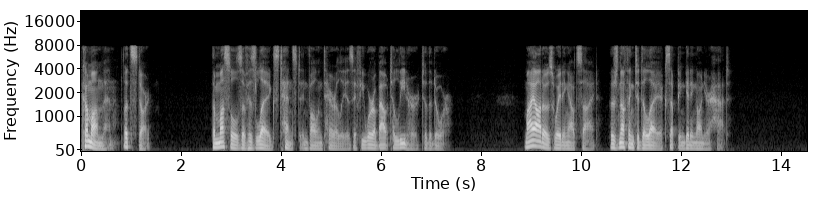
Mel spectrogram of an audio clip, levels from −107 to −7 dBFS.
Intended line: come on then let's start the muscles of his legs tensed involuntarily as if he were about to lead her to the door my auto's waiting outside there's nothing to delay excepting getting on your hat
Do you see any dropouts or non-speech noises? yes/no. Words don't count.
no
